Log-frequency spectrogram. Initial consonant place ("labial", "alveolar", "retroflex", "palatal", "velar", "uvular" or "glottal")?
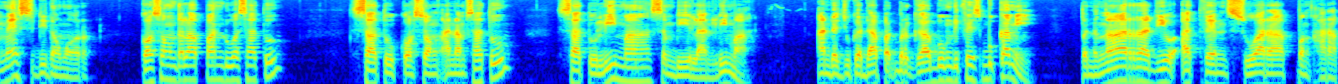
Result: labial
